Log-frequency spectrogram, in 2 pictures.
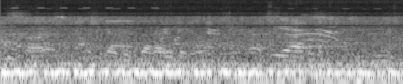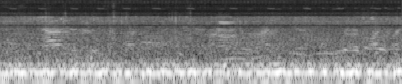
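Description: Steady low rumble of an idling car engine, with faint voices talking over it.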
